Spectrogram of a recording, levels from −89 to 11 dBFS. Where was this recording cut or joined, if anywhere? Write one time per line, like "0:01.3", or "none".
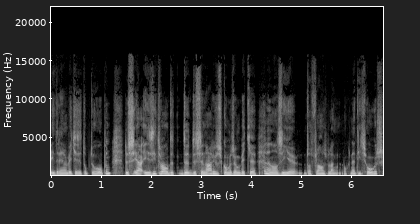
0:04.3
